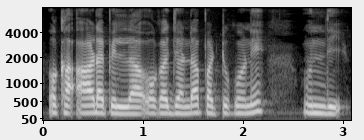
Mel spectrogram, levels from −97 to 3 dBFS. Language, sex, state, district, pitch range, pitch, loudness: Telugu, male, Telangana, Hyderabad, 190-200 Hz, 195 Hz, -17 LUFS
